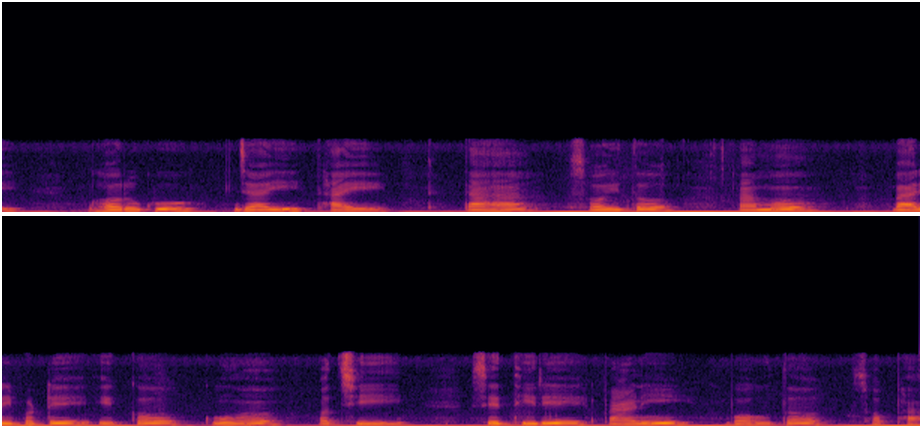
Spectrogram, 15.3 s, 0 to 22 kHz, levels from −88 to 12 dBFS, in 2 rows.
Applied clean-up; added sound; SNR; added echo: none; none; none; none.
